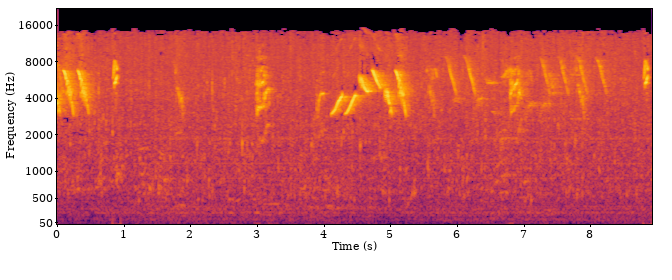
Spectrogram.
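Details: Double-collared seedeater in fibra-style Tui Tui Zel Zel song for training young birds. Short high chips are followed by a loud burst of rising buzzy whistles, then a string of quick downslurred notes.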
